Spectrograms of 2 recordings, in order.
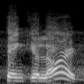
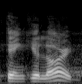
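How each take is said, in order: First: "Thank you, Lord." called out louder to the congregation; leading the response. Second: Said in the usual way. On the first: Shown as a demonstration. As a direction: lead them, project "Thank you, Lord.". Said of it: "Sabi niyo". (malakas na pag-aaya sa kongregasyon) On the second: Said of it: "Sabi niyo, "Thank you, Lord".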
